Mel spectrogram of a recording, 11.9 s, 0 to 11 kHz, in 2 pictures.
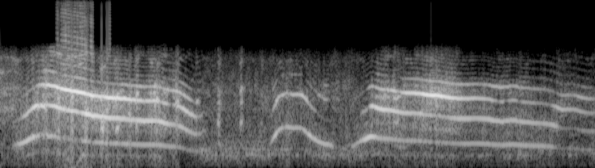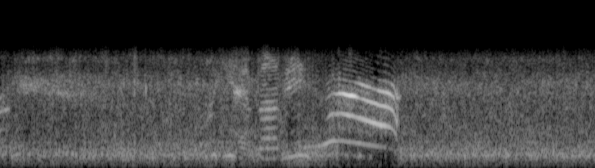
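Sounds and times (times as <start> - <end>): boy wailing: 0.2 - 2.0, 2.7 - 6.1, 9.1 - 10.0.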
